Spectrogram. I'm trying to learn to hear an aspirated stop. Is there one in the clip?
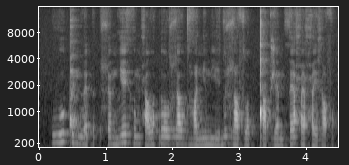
no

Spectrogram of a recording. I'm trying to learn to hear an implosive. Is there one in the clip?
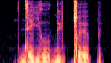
yes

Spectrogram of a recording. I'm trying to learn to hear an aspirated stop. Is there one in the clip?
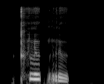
yes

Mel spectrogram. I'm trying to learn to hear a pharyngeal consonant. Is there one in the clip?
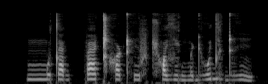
no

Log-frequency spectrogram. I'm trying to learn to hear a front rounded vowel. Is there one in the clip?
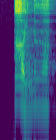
no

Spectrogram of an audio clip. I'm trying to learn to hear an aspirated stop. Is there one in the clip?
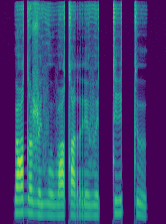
no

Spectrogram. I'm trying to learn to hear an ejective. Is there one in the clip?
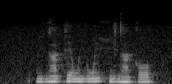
no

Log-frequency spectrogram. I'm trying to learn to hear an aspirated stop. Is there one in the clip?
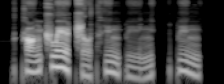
yes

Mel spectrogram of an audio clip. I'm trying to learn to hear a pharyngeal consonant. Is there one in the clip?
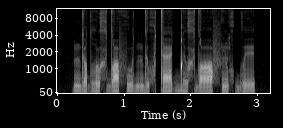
no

